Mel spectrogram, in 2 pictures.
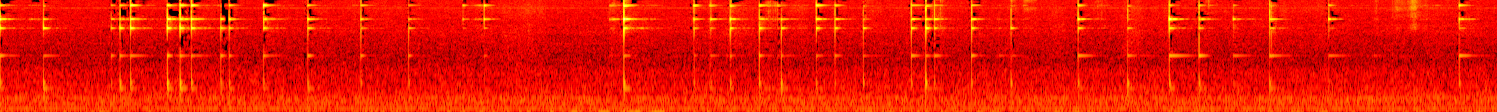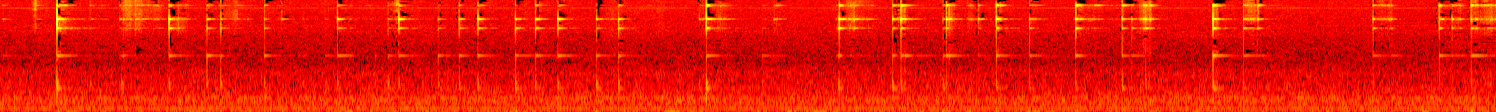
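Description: An empty clear glass stemmed goblet with a gilt rim and a gold bead on the stem is held on its side over a cloth and tapped with long black-painted nails. It gives a quick run of light, bright glassy clinks that die away almost at once, over a steady low hum.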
